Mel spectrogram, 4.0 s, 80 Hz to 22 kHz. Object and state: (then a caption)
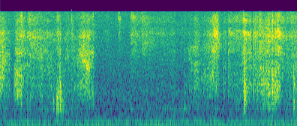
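Paper pages of a hardcover book. Hands turn the thick paper photo pages of an open vintage hardcover book about 1970s soccer, and fingers brush across their surface. Soft, airy swishes and rustles rise and fade over a steady low hum, with three sharper crisp flicks as the pages move.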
